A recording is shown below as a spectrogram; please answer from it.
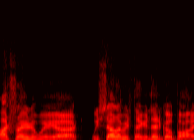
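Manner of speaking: high-pitched mumble through a full mouth. Voicing Morty as he pipes up to the boys, talking with a mouthful. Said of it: "with a mouthful".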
